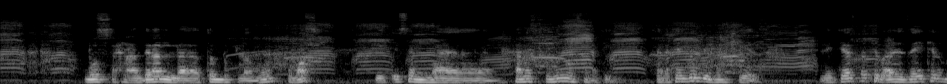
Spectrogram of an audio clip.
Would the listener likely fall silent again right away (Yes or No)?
Yes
